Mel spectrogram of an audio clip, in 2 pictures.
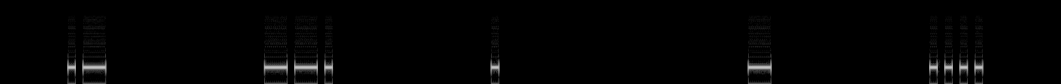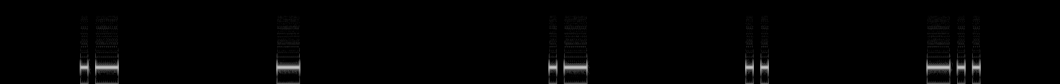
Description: Morse code, heard as a keyed tone, about 16 wpm, spaced as for 5 wpm, 800 Hz. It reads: AGE THAT AID
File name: Technical Subjects / Technical Subjects-mp3s / XL @5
